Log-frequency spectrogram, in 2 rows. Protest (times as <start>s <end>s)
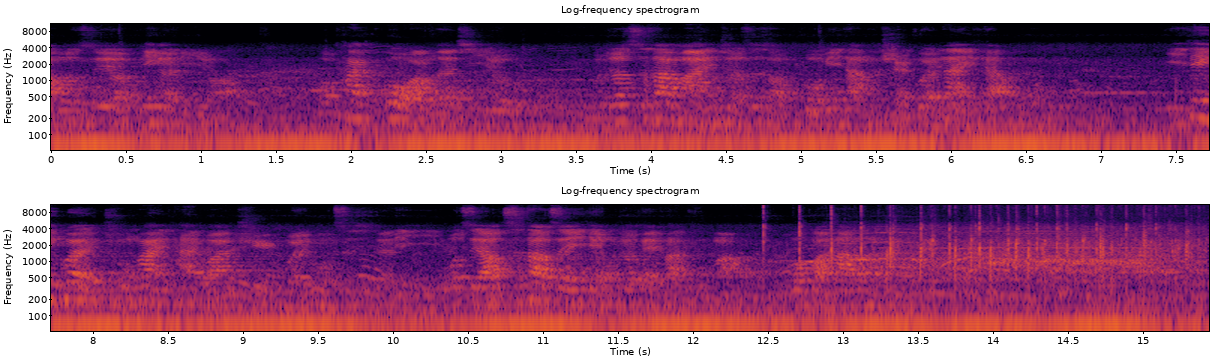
12.5s 15.4s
